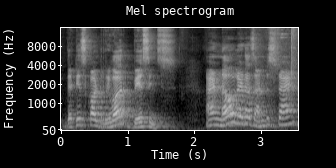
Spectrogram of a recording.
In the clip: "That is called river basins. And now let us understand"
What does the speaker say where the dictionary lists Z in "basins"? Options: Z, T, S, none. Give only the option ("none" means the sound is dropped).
S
